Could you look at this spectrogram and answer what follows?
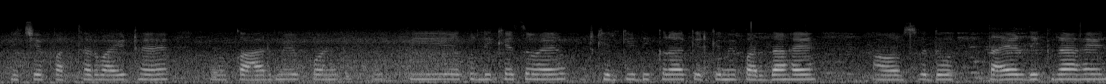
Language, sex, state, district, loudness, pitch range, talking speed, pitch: Hindi, female, Uttar Pradesh, Etah, -31 LUFS, 220-235 Hz, 135 wpm, 230 Hz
